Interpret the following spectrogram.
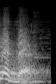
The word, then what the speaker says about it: the: لكن في حاله مهمه جدا، لو ذا جه بعديها حرف متحرك لازم انطقها ذي، يعني لو جه بعديها اي اي او يو اي لازم اقول ذي.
